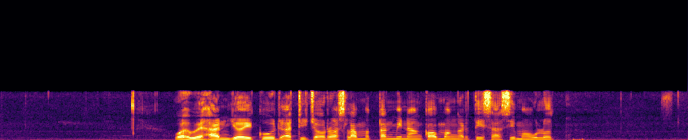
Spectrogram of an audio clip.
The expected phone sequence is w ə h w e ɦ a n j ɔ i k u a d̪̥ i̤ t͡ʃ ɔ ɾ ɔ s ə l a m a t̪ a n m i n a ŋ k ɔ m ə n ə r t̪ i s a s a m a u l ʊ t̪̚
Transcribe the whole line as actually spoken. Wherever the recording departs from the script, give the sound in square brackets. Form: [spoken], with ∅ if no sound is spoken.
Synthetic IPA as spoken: w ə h w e ɦ a n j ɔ i k u a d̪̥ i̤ t͡ʃ ɔ ɾ ɔ s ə l a m [ə] t̪ a n m i n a ŋ k ɔ m ə [ŋ] ə r t̪ i s a s [i] m a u l ʊ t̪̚

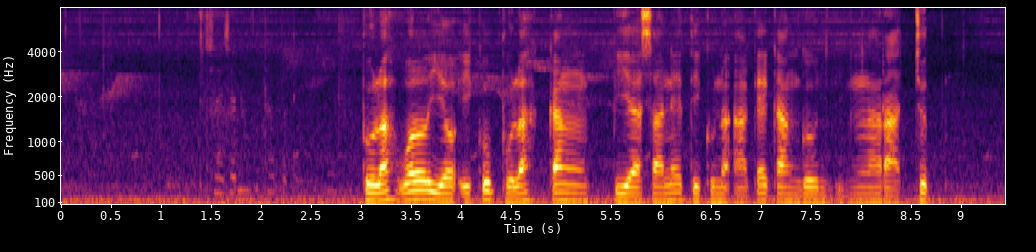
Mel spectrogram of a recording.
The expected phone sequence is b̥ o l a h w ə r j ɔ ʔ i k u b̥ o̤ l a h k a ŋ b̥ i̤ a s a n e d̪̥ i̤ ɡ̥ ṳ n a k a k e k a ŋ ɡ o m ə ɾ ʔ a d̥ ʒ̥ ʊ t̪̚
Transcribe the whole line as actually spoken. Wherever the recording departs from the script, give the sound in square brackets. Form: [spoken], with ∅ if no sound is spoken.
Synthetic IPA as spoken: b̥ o l a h w ə [l] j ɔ ʔ i k u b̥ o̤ l a h k a ŋ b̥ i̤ a s a n e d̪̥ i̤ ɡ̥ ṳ n a [ʔ] a k e k a ŋ ɡ o [ŋ] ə ɾ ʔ a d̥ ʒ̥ ʊ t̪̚

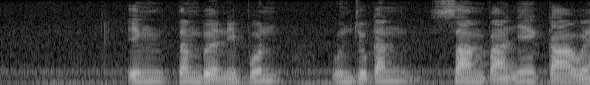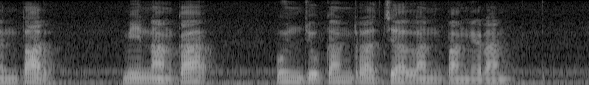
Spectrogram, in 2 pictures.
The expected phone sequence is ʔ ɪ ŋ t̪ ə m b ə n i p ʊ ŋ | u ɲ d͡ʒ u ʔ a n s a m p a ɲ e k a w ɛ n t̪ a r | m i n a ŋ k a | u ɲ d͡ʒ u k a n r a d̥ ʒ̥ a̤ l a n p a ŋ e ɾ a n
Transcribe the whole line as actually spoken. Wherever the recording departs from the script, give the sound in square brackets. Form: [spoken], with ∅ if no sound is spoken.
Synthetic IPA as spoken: ʔ ɪ ŋ t̪ ə m b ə n i p ʊ [n] | u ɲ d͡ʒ u [k] a n s a m p a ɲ e k a w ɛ n t̪ a r | m i n a ŋ k a | u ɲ d͡ʒ u k a n r a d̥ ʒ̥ a̤ l a n p a ŋ e ɾ a n

